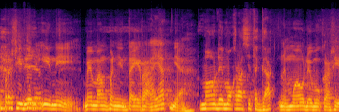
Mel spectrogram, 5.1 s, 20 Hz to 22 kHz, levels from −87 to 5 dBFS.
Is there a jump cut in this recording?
yes; 3 cuts; at 1.1 s, 2.8 s, 4.1 s

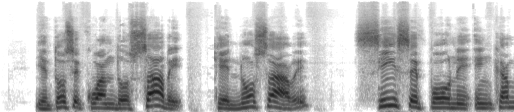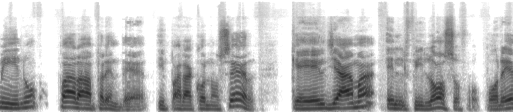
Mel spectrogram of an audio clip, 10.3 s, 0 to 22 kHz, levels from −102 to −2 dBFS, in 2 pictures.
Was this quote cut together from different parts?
no; 0 cuts

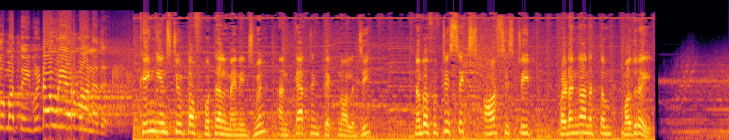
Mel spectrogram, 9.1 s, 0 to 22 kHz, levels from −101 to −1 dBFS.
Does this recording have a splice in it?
yes; 1 cut; at 1.6 s

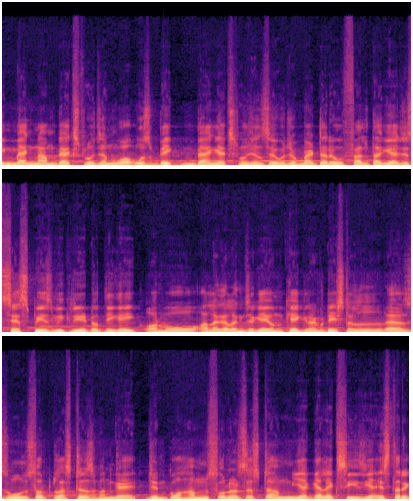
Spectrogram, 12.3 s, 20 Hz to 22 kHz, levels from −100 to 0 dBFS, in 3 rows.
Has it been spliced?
no; 0 cuts

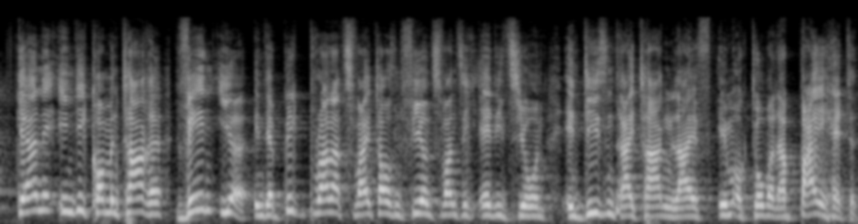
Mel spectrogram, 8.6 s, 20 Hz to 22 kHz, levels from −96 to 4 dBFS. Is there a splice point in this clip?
yes; 2 cuts; at 1.7 s, 5.5 s

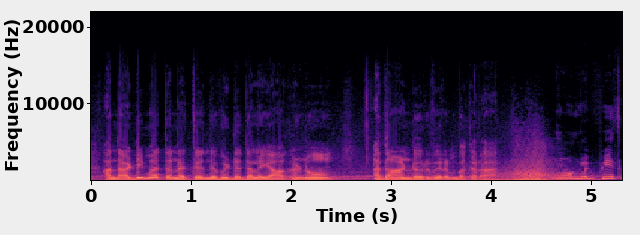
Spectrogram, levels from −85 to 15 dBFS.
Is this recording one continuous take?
no; 1 cut; at 4.3 s

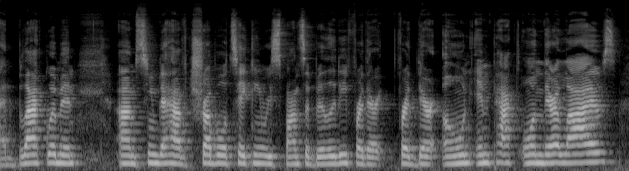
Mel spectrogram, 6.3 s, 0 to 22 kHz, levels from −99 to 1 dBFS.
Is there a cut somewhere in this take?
no; 0 cuts

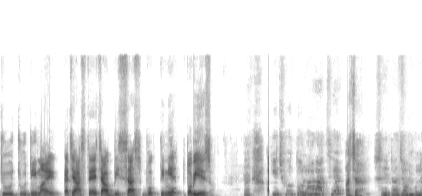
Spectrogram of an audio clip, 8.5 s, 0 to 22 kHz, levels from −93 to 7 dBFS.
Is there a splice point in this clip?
yes; 1 cut; at 5.4 s

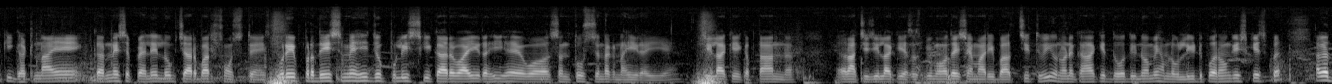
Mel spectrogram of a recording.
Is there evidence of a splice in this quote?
yes; 2 cuts; at 2.6 s, 7.0 s

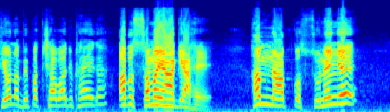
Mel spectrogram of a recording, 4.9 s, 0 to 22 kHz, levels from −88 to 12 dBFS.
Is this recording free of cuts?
no; 1 cut; at 1.3 s

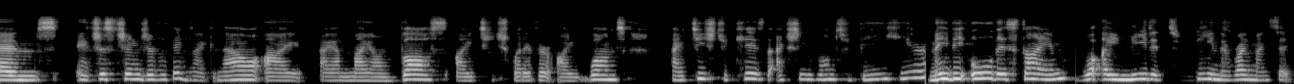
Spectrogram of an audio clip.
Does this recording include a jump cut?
yes; 3 cuts; at 9.2 s, 10.7 s, 11.8 s

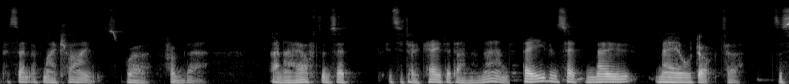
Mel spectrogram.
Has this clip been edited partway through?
yes; 1 cut; at 5.1 s

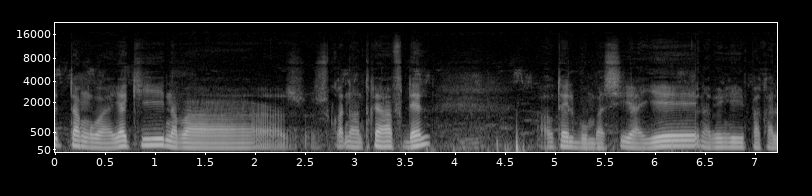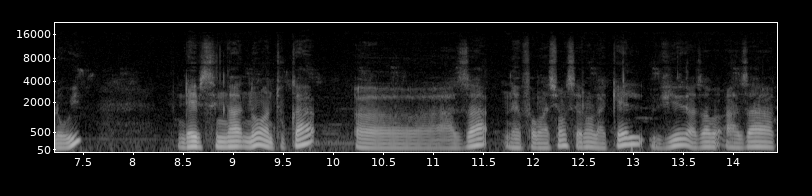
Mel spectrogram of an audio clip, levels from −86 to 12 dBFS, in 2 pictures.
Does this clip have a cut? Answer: yes; 1 cut; at 6.4 s

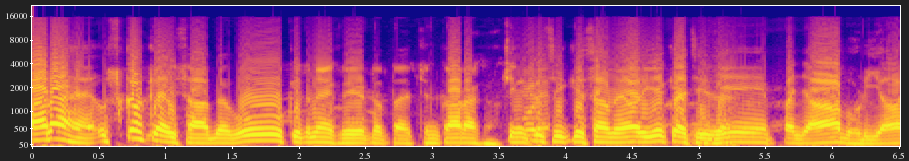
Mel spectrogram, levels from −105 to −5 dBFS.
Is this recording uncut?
no; 1 cut; at 3.7 s

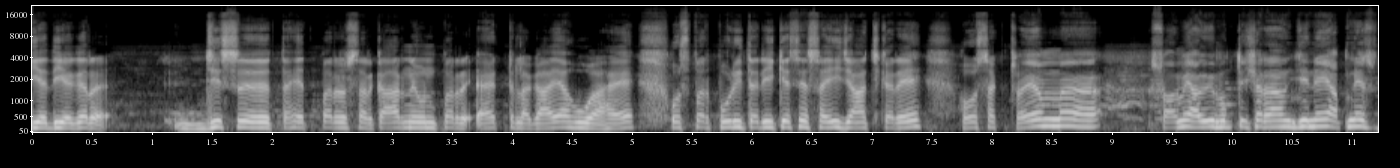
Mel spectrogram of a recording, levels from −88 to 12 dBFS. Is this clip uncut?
no; 1 cut; at 8.1 s

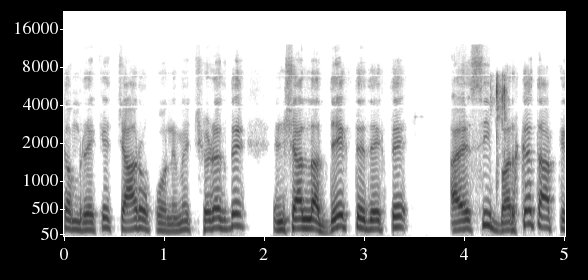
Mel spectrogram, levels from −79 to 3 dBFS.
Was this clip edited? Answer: no; 0 cuts

